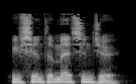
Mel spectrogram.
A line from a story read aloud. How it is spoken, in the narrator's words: replied sullenly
